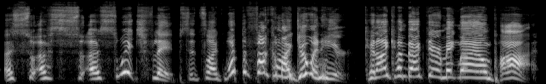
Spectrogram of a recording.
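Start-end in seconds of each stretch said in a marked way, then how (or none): 2.2-5.4 higher, heated inner outburst; mock outrage at being ignored; exasperated rant.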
